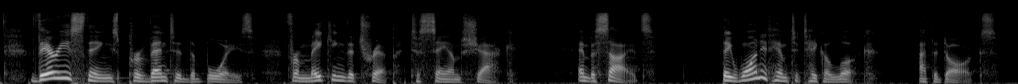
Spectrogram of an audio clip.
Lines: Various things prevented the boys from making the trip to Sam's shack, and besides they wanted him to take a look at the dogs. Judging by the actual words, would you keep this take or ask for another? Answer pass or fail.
pass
